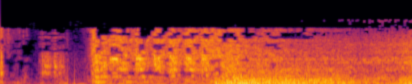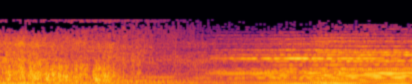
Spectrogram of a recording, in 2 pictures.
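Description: A car engine cranks with a few rough bursts, catches and roars to life, then keeps running loudly with a swell in volume near the end.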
